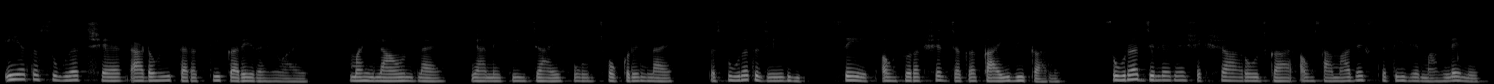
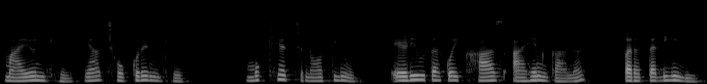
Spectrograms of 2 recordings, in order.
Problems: none marked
